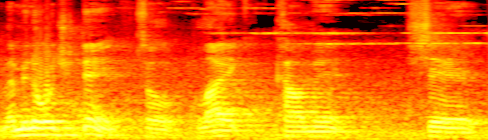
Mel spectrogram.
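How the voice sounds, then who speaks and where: Over noticeable background noise and audible room echo, a man speaks at a very slow pace with lively intonation. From Jamaica. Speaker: YouTube commentator. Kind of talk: opinion vlog monologue. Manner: casual, halting with many fillers.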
